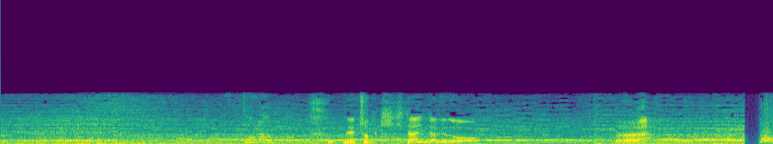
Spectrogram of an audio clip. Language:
Japanese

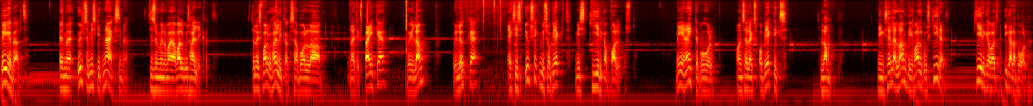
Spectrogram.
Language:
Estonian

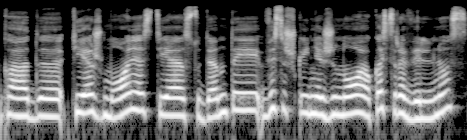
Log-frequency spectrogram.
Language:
Lithuanian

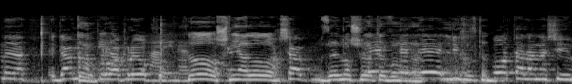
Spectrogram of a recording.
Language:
Hebrew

